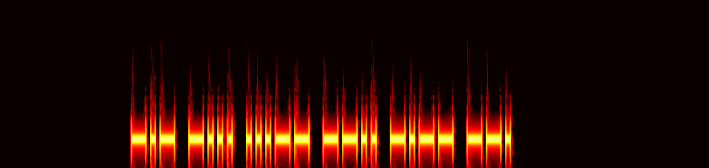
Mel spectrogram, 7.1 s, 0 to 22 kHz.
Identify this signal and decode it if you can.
Morse code, heard as a keyed tone, about 25 wpm, 700 Hz. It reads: KB3ZYG
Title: USA Call Signs - 6 Characters - Repeated 3x - 25wpm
